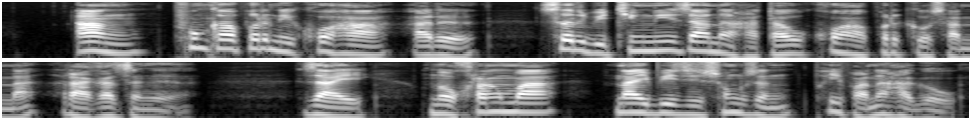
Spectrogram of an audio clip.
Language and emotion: Bodo, disgusted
